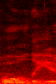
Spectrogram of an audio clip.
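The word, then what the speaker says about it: wholly: it's a mash-up because it's spelled w-h-o-l-l-y it's not holy as you would think h-o-l-y so tell us a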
